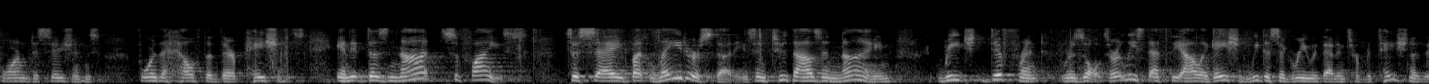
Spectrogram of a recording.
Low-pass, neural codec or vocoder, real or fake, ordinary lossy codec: 5.4 kHz; none; real; AAC, 48 kbps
